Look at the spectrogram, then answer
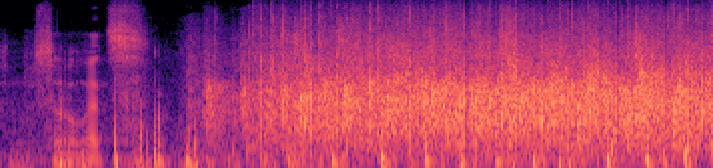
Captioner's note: applause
